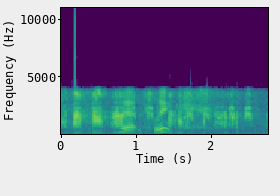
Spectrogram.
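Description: A duck used in dog training quacks several times in quick, uneven bursts, close and fairly loud, while a person talks over it.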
